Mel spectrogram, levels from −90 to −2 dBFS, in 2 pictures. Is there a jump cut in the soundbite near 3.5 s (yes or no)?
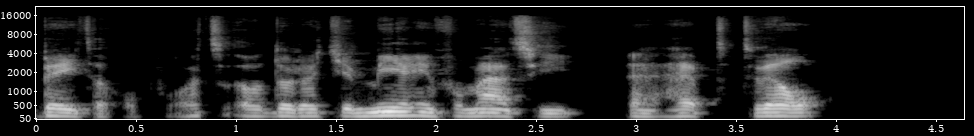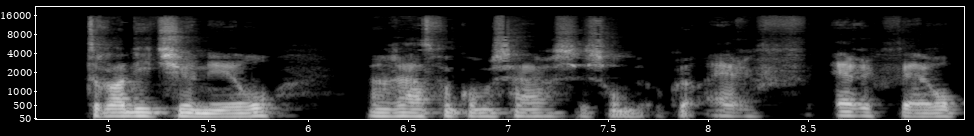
yes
